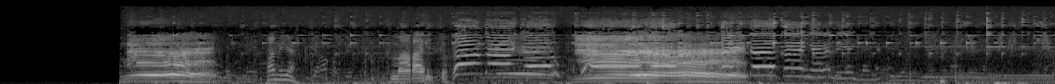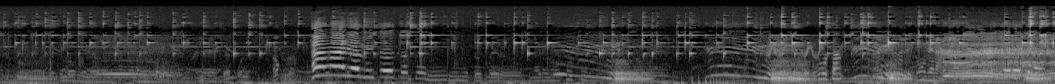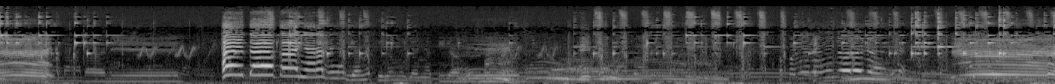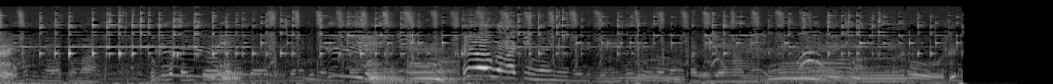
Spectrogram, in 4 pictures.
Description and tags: Cattle-song-southsudan
Recorded on Sony MD. South Sudan. Kidepo area. Among cattle herders. Song celebrates the cow (could be in Didinga, local tribe - I didn't ask!
field-recording, ambient, Cattle, ambiance, Sudan, song, South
